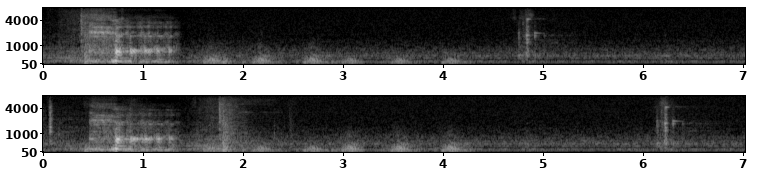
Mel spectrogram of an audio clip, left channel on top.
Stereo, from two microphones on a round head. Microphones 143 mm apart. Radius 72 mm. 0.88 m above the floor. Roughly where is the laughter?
Left.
